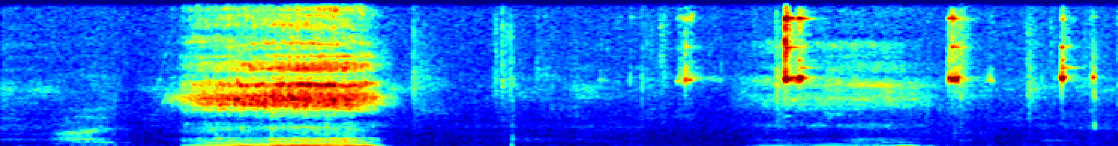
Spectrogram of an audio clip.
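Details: Woman (partner's twin sister) snoring while asleep on holiday: two low, rattling snores on inspiration with quiet gaps and a few faint clicks between.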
